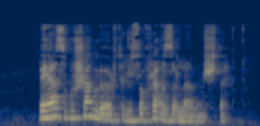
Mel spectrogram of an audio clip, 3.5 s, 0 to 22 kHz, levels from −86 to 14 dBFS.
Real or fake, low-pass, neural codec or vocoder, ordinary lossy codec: real; 10.8 kHz; none; MP3, 48 kbps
